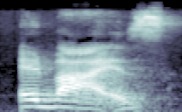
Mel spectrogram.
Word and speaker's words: advise: The S is at my lips, it's unvoiced. The Z is in my throat, my vocal cords are engaged, it's voiced. Advice, advise, advice, advise. So the pronunciation is very different.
